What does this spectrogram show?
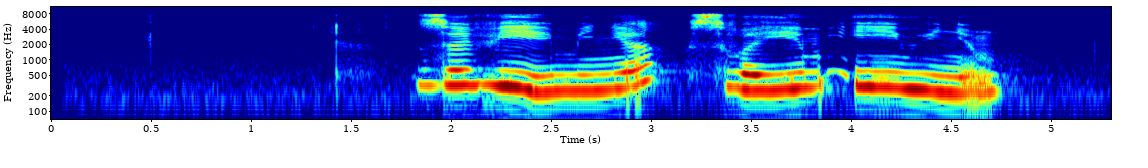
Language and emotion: Russian, sad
